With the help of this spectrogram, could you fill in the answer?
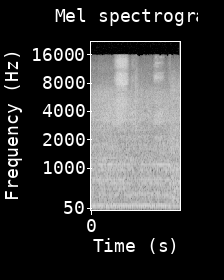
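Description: A CSX freight train rumbles past in Pittsburgh, on tracks running right next to the rivers: a steady heavy low roar with faint high metallic squeals rising briefly over it, and no one speaking.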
